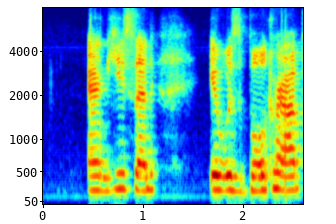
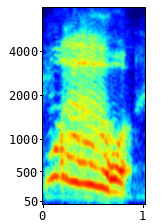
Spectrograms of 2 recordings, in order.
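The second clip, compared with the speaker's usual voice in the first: startled whoa; 7 semitones higher than usual. Retold or imitated. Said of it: "I was just like".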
